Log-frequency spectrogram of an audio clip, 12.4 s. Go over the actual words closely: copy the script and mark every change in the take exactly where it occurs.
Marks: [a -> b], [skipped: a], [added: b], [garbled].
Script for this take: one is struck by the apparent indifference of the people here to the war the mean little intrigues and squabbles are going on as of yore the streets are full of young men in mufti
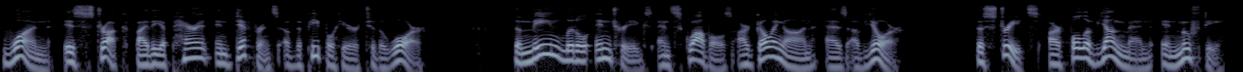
one is struck by the apparent indifference of the people here to the war the mean little intrigues and squabbles are going on as of yore the streets are full of young men in mufti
